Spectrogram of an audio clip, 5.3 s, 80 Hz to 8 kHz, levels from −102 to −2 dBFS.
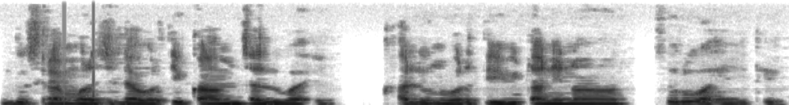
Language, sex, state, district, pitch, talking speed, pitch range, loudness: Marathi, male, Maharashtra, Nagpur, 115 Hz, 135 wpm, 110-115 Hz, -17 LUFS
